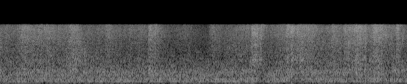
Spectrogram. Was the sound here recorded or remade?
recorded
